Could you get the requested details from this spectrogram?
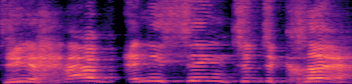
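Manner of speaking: put-on very high, loud French-Swedish mixed accent. Playing a man who approaches and questions a traveller, French-Swedish accent. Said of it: "French mixed with Swedish".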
